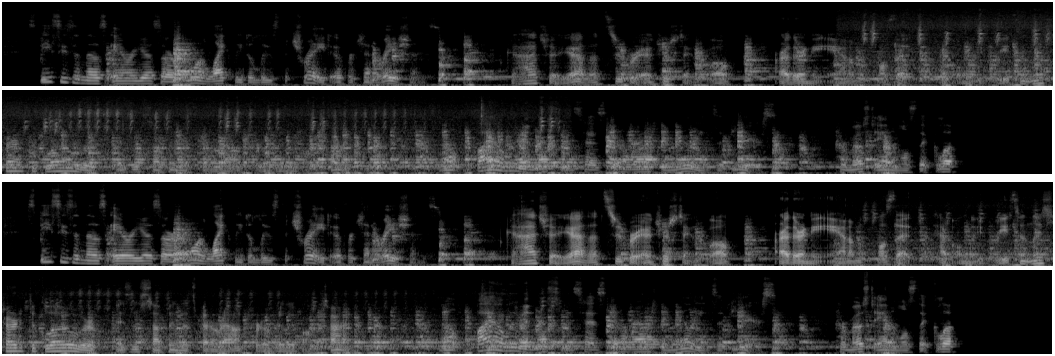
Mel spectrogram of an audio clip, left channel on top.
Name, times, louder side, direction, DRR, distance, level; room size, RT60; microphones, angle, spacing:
voice 1, 0.4-4.2 14.9-18.2 18.9-20.0, right 1 dB, 20° right, 0.7 m, -35 dB
sound 1, 1.0-2.3 3.3-3.4 3.6-5.5 5.7-19.5, left 2 dB, 25° left, 0.9 m, -36 dB
voice 2, 5.0-7.3 7.7-14.1, right 5 dB, 85° right, 0.5 m, -34 dB
sound 2, 8.3-16.2, left 6 dB, 60° left, 0.7 m, -45 dB
2.3 x 2.2 x 2.6 m
head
